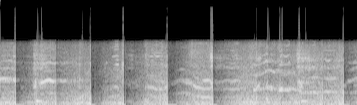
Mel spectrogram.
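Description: Young girls' voices chanting a song loudly and close to the microphone, over a heavy steady low rumble. The sound cuts out briefly several times.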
